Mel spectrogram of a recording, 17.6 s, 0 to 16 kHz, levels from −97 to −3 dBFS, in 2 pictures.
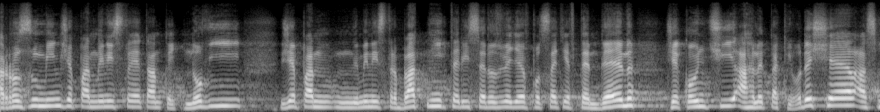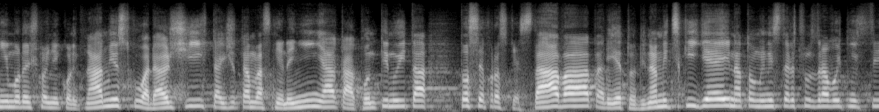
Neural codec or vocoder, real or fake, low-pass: autoencoder, 48 kHz, 32 numbers a frame, DAC-VAE, trained on Japanese speech; fake; 14.4 kHz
